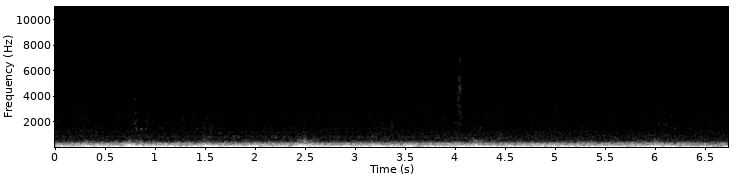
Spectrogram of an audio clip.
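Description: Steady low rumble of a car engine running.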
